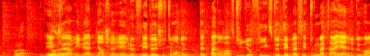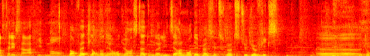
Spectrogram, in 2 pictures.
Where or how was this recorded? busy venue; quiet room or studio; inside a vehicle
busy venue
